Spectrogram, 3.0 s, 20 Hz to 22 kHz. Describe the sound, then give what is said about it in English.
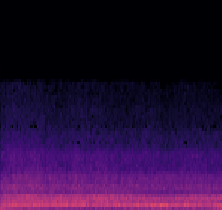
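About 70,000 soccer fans cheering AC Roma at the Stadio Olimpico in Rome: a sustained, loud crowd roar with a chanting, tonal quality that holds steady without breaks. “That's the sound of 70,000 fans at the Stadio Olimpico in Rome. Roma, Roma, Roma. They're cheering one of the world's most famous soccer teams, AC Roma.”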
